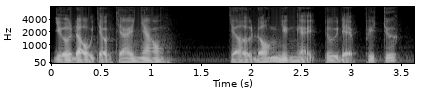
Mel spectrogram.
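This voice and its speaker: A man narrating a story in a calm, measured scripted reading. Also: deep voice.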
